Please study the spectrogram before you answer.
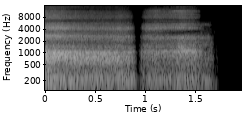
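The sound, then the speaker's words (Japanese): Deep breathing, in and out, comes as two long, airy, breathy rushes of even loudness separated by a brief pause, followed by silence, with no speech. “ちょっと一緒に深呼吸しよう。ほら、吸って吐いて。”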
